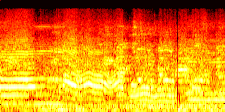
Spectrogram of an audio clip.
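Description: A voice singing a Mường folk song (hát Mường), holding long wavering notes that slide and bend with ornamented turns, over a steady background hum.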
